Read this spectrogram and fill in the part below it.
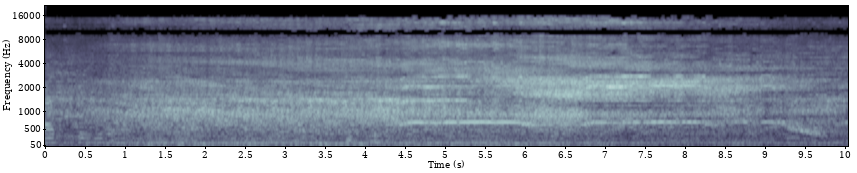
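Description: Model trains rumble along a layout at a railroad hobby show in a hall. A steady, rolling wheel noise swells and fades over ten seconds, with crowd chatter and voices talking underneath.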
